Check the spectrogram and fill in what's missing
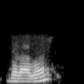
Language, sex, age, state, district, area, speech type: Gujarati, male, 45-60, Gujarat, Ahmedabad, urban, conversation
